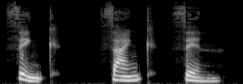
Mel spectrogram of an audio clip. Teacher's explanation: Your throat is quiet, no vibration. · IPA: /θ/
